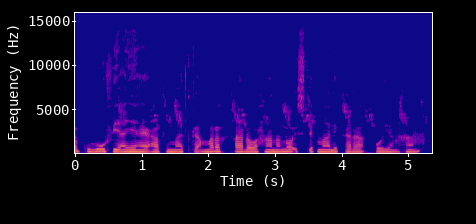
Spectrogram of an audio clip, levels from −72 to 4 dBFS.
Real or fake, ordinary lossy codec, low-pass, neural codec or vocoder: real; none; 14.4 kHz; none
